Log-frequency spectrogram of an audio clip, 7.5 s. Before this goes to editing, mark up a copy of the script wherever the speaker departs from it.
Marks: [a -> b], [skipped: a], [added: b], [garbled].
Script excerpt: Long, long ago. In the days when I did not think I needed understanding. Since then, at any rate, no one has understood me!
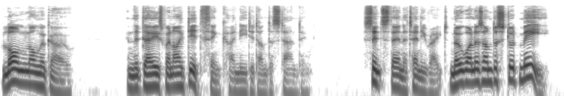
Long, long ago. In the days when I did [skipped: not] think I needed understanding. Since then, at any rate, no one has understood me!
